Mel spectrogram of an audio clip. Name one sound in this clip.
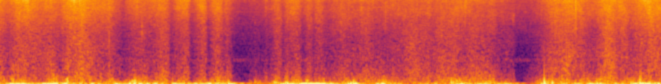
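Fingers rub and scratch a fluffy microphone cover up close, with deep rumbling rustles.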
